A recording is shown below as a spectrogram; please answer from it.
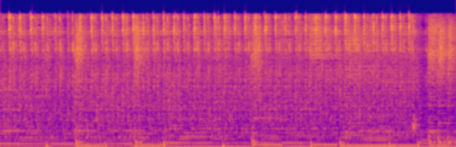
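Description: Janome electric sewing machine running, stitching steadily, and stopping just before the end, over background music.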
